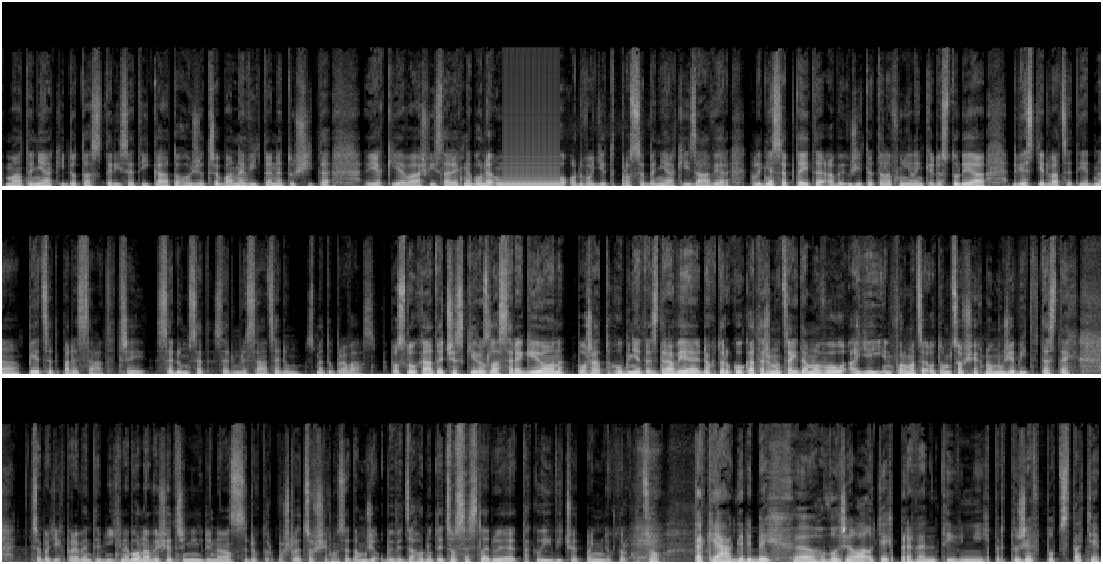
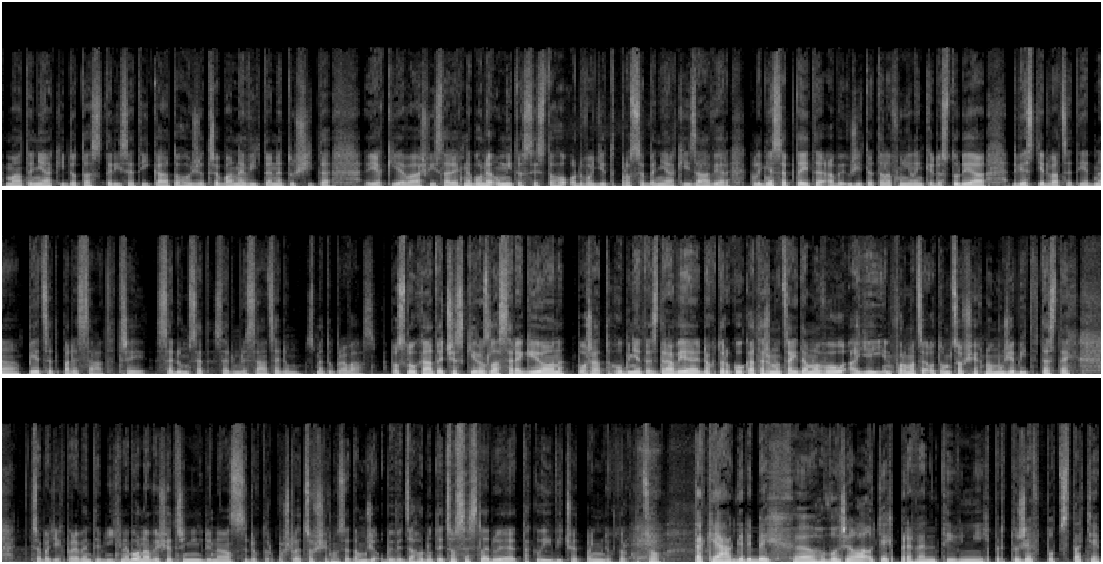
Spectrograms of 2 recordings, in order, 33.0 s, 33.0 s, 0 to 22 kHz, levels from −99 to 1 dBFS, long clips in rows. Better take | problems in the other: second | audio freezing; at 5 s for 0.5 s

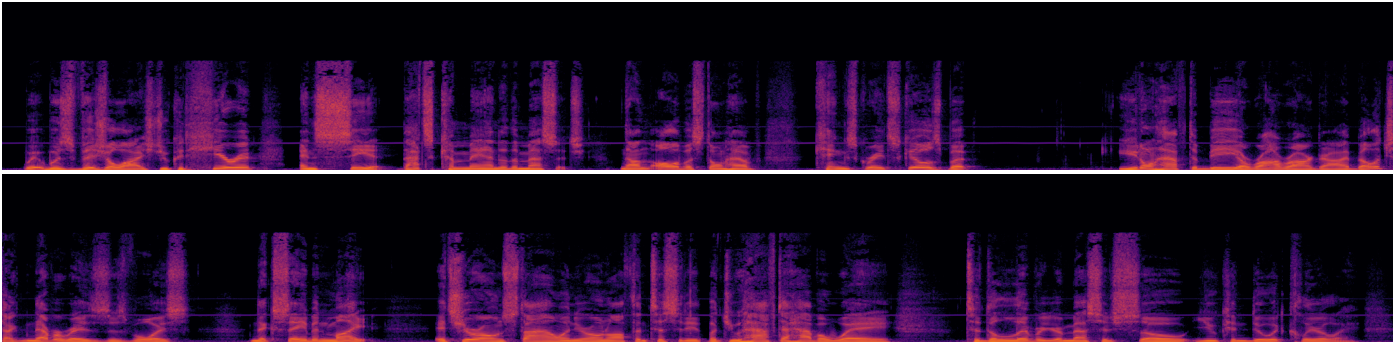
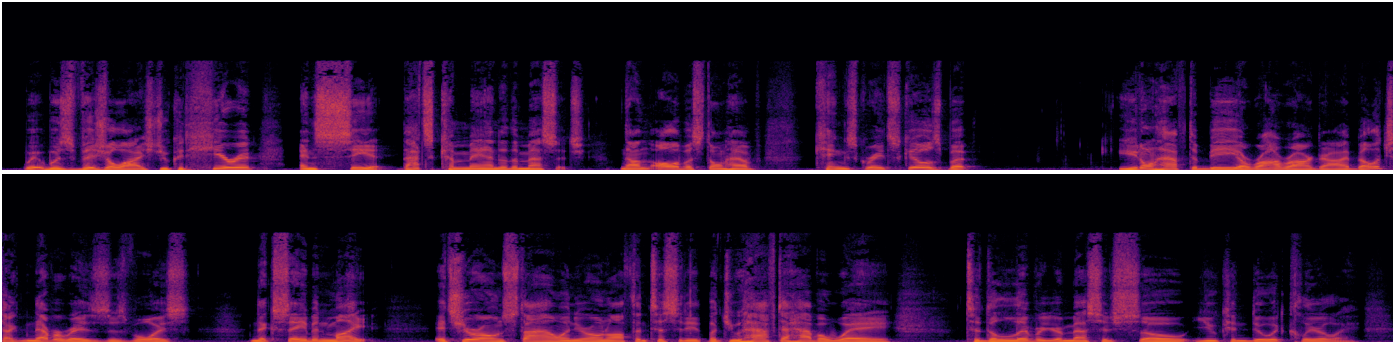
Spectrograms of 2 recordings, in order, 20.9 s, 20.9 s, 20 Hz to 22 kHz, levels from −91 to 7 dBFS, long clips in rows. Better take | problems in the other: second | high-pitched whine; faint; throughout; 3.5 kHz, 35 dB below the speech

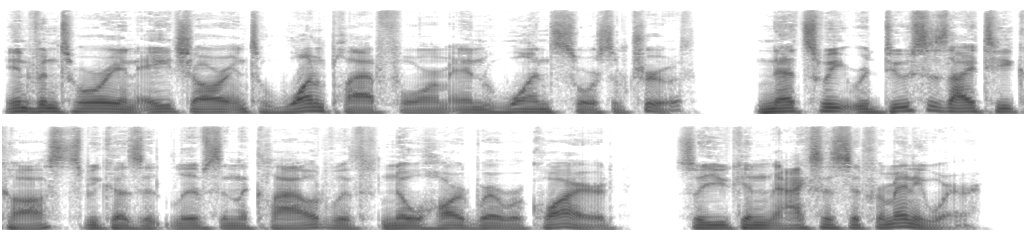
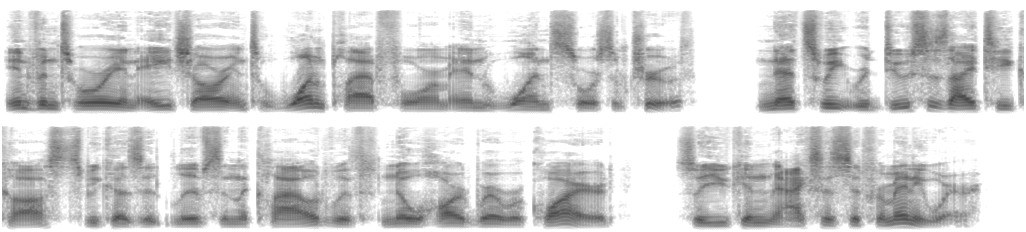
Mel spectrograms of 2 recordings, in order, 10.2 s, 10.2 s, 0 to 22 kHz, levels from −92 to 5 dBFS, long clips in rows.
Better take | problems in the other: first | thin; very; fading below 300 Hz

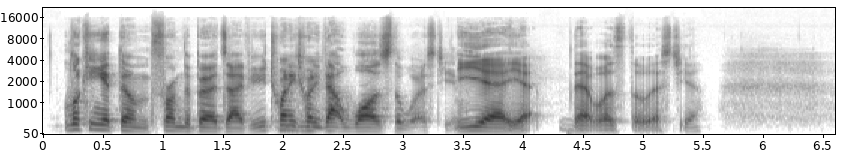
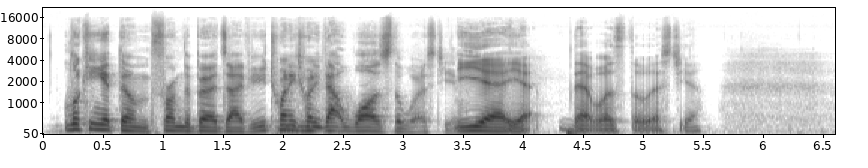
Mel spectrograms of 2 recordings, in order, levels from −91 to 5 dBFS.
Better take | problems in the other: second | thin; very; fading below 600 Hz

